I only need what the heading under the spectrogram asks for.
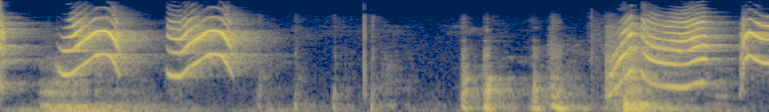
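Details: Pet parrot in a small room repeating loud rising-and-falling harmonic squawks, two close together, a pause with low rumbling and short chatter, then a longer burst of squawks.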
